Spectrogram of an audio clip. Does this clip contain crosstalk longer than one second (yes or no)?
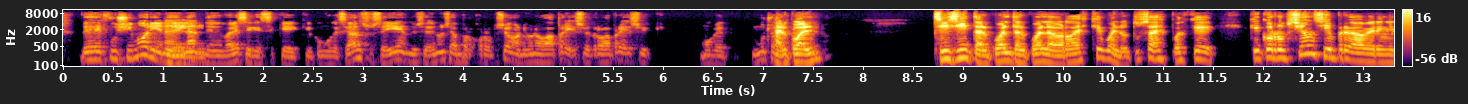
no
